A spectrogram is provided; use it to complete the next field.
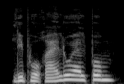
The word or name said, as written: leporello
